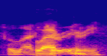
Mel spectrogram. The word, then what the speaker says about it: phylactery: Yeah, phylactery. Phylactery. Thank you. Yeah, I've heard of that. Yes, he shit, believes the yeah. phylactery of the Lich is in this Doom Vault,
